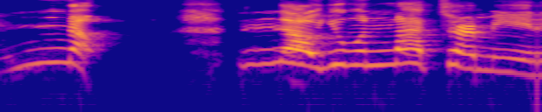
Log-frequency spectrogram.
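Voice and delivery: high-pitched imitated protest; mock indignant refusal. Sheila refuses to let Deacon turn her in, mock indignant refusal.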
